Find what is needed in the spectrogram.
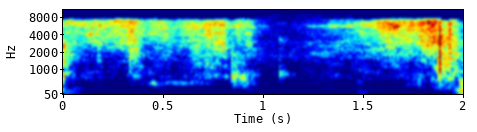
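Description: Faint, irregular rubbing and rustling noises, with a sharp click near the end.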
